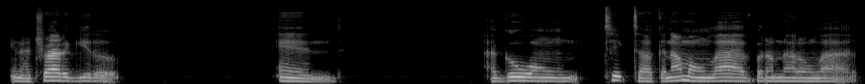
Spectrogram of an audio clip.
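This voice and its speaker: A woman livestreaming, telling a spiritual story in a slow, reflective, casual way with some swearing. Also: low-pitched, creaky, a little mellow.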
